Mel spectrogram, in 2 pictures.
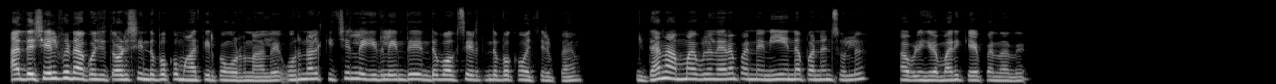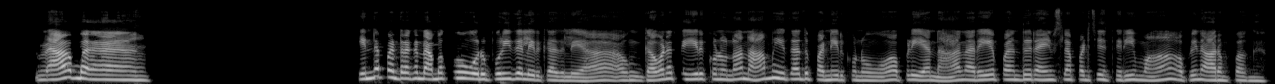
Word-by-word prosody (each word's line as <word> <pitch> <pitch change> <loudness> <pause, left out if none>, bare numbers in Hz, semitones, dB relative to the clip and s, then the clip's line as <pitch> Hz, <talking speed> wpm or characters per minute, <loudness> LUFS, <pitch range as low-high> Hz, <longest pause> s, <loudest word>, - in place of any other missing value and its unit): அந்த 245 +1 +7
ஷெல்ஃபு 270 +1 +7
நான் 250 -3 +6
கொஞ்சம் 225 -3 0
தொடச்சி 225 +2 +2
இந்த 230 0 +2
பக்கம் 230 0 0
மாத்தியிருப்பேன் 200 -1 -1
ஒரு 180 -1 -2
நாளு. 175 +1 -1
ஒரு 215 +2 0
நாள் 255 +1 +2
கிச்சன்ல 255 +4 -1
இதிலேருந்து 220 +1 0
இந்த 215 +2 -2
பாக்ஸ் 220 0 +1
எடுத்து 205 0 -5
இந்த 210 - -2
பக்கம் 210 0 -2
வச்சிருப்பேன். 180 -1 -6 0.7
இதானே 255 +10 +4
அம்மா 250 +1 +2
இவ்ளோ 240 +1 0
நேரம் 250 +2 +1
பண்ண, 230 -2 -1
"நீ 225 - +2
என்ன 235 +1 +1
பண்ணன்னு 220 -1 -1
சொல்லு 215 +4 -3 0.4
அப்டிங்கிற 195 -1 0
மாரி 200 +2 0
கேட்பேன்" 195 -1 -2
நானு. 175 0 -5 2.9
நாம 225 - +3 2.1
என்ன 275 +6 +4
பண்றாங்க 275 -4 +2
நமக்கும் 270 +4 +1
ஒரு 245 -1 +3
புரிதல் 255 -1 +1
இருக்காது 200 -2 -3
இல்லையா? 170 -2 -2 0.3
அவங்க 190 0 -4
கவனத்த 245 +7 -1
ஈர்க்கணுன்னா 240 -1 -2
நாம 255 +9 0
ஏதாவது 245 +1 -2
பண்ணிருக்கணும். 205 -3 -3 0.2
அப்படியா, 205 -2 -3
நான் 180 +6 -3
நெறையா 210 +3 -1
அப் 225 +1 -7
வந்து 220 +1 -2
ரைம்ஸ் 210 +1 -3
லாம் 220 -1 -6
படிச்சேன் 210 0 -6
தெரியுமா? 200 -2 -3 0.2
அப்படின்னு 210 +2 -4
ஆரம்பிப்பாங்க. 185 -3 -4
215 Hz, 135 wpm, -22 LUFS, 200-240 Hz, 2.9 s, அந்த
